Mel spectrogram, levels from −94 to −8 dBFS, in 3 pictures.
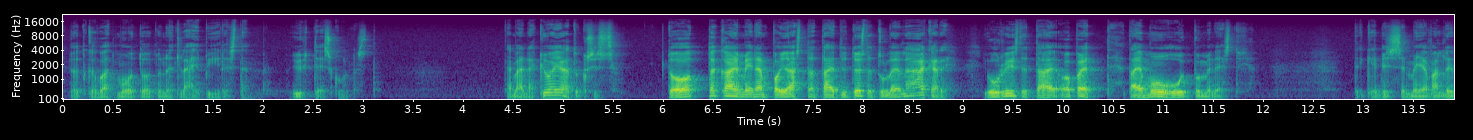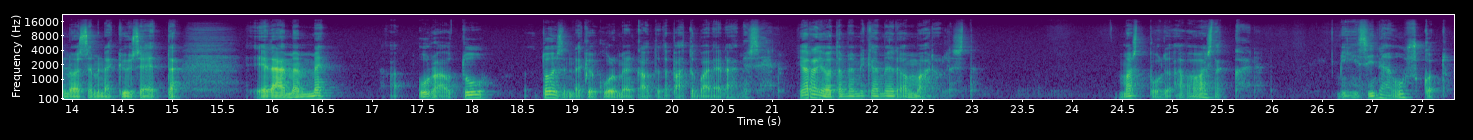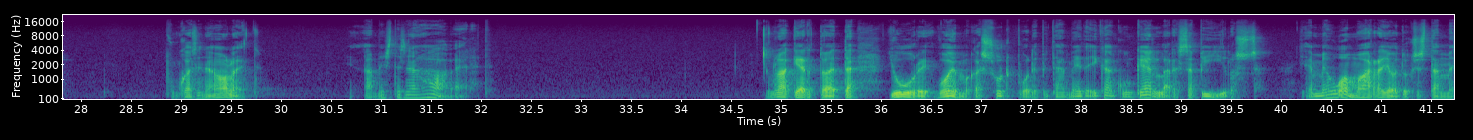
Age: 30-49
